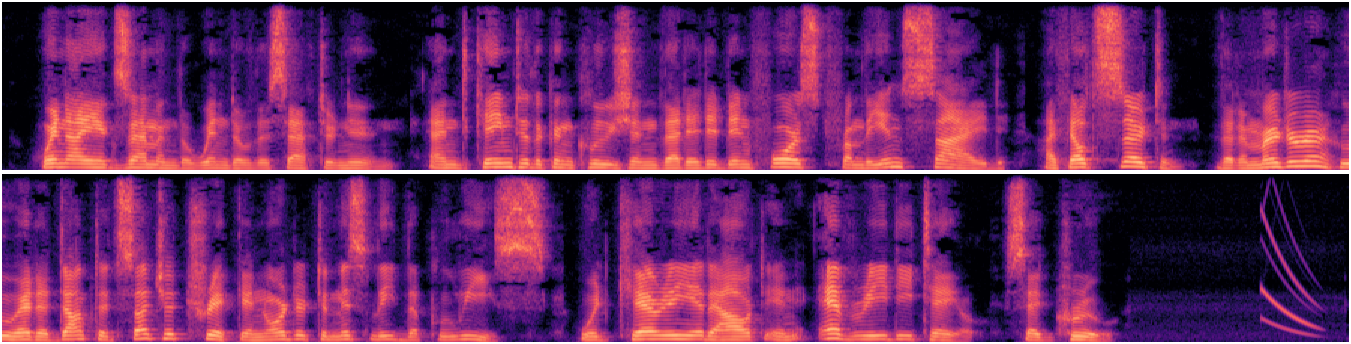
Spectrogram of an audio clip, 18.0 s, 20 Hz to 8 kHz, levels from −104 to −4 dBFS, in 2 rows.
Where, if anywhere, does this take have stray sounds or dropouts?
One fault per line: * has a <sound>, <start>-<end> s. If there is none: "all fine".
* has a chirp, 17.4-17.8 s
